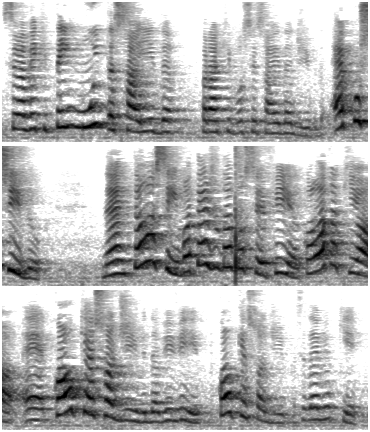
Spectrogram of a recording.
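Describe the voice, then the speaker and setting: A woman's voice: sits high, sing-song, a little fast. A woman with a São Paulo accent, hosting a casual live stream as a debt advisor and answering viewer questions in a chatty, joking way. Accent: São Paulo Brazilian Portuguese. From São Paulo, Brazil. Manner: chatty and joking, calls viewers "filha" and "cara". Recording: echoey room with faint background noise.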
